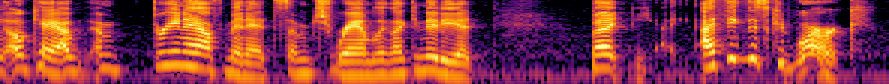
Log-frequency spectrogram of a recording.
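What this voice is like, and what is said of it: Strained, fading voice. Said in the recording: “I'm losing my voice already. I've been a little sick.”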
